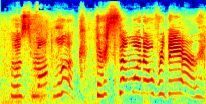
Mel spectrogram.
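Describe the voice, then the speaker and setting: A woman's voice: extremely high pitch, a little fast, heavy background noise. A woman voicing a small, childlike, curious and worried companion in a video game, with music behind her. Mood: worried, alert.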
